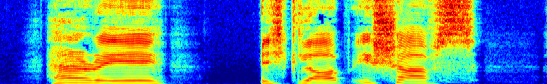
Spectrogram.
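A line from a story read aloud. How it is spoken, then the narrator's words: Called out. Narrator (German): rief Seamus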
